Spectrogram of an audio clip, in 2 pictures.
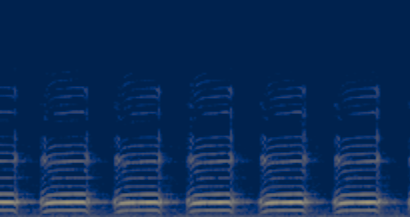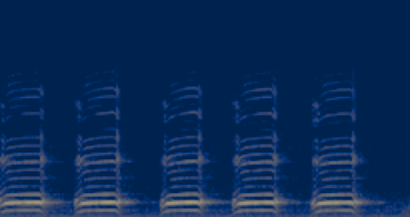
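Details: Laughing falcon (Herpetotheres cachinnans) at Casa Tropical, Manuel Antonio, Costa Rica, gives loud, nasal, ringing 'gwah' notes, about one per second in a steady series, with nothing else prominent.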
